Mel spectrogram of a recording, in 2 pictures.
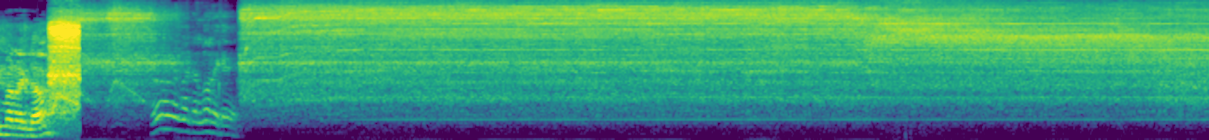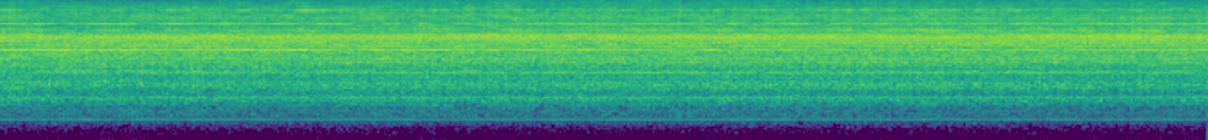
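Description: Cordless drill running steadily, spinning an abrasive grinding rod against the inside of a ceiling fan's rotor ring as the ring is turned by hand. It starts about two seconds in and holds an even level, growing a little brighter in tone after about eight seconds.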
